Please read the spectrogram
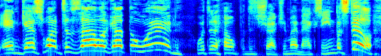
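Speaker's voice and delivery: ordinary talk, nothing marked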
